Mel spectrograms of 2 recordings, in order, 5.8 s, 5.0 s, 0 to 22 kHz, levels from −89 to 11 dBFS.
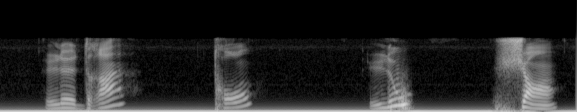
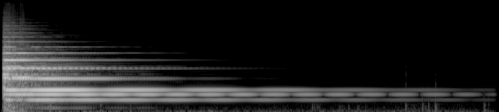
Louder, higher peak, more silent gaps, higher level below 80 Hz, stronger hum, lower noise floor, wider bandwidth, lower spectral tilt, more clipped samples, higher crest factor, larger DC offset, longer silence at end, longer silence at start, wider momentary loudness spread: second, -18 LUFS vs -14 LUFS; about the same, 0 dBFS vs 0 dBFS; neither; first, -36 dBFS vs -58 dBFS; neither; second, -49 dBFS vs -56 dBFS; second, 5.4 kHz vs 10 kHz; first, -5 dB/octave vs -1.5 dB/octave; neither; about the same, 20 dB vs 18 dB; first, 40% vs under 0.1%; second, 0 s vs 1.9 s; about the same, 0 s vs 0.05 s; second, 22 LU vs 27 LU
